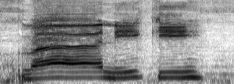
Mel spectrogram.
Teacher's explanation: Jadi kemudian kasrahnya juga disempurnakan. Jangan sampai dibaca dengan e, tapi dia i.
